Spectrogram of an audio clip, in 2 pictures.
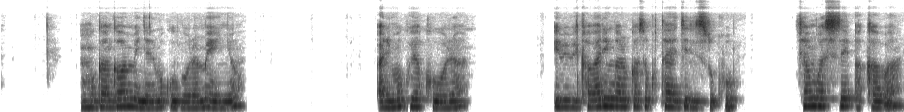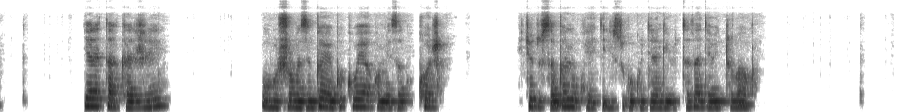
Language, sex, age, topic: Kinyarwanda, female, 18-24, health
